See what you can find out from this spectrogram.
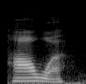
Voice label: Again, language class dictionary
